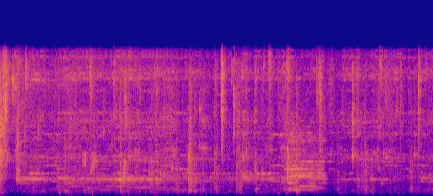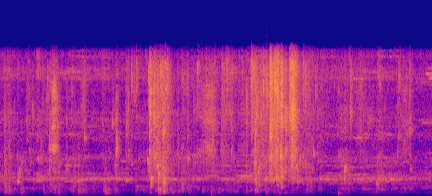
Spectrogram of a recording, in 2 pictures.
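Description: Water splashing in a plastic baby bathtub as a baby slaps and paddles it with its hands, with the strongest splashes about twelve and fourteen seconds in. Music plays in the background.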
